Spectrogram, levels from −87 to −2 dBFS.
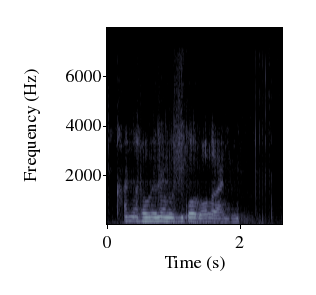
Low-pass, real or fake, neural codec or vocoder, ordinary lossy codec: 7.2 kHz; fake; codec, 16 kHz, 0.9 kbps, LongCat-Audio-Codec; MP3, 64 kbps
